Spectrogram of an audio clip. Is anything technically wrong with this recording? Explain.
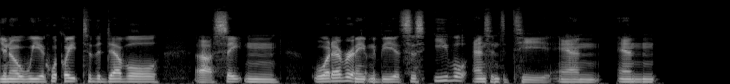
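Yes. Frames out of order occur at 0.46–0.66 s (after "know we", before "to the devil uh"), 3.55–3.75 s, 4.85–5.05 s (after "this evil") and 6.34–6.54 s. Each time, two adjacent blocks of about 93 ms (consistent with runs of four frames) play swapped, giving a brief garbled flutter. On a spectrogram, formant tracks jump discontinuously. The waveform shows abrupt steps at three boundaries, and no time is lost.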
